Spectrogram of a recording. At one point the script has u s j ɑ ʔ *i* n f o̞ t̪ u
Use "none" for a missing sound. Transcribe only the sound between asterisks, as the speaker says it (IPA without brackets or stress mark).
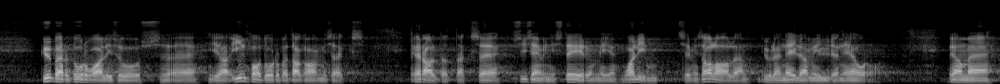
i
